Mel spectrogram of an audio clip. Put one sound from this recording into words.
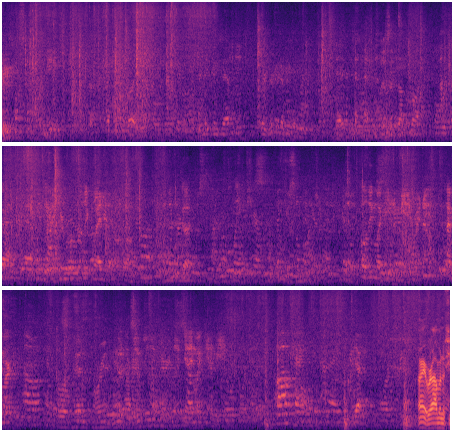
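A man speaks steadily in a large echoing hall.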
